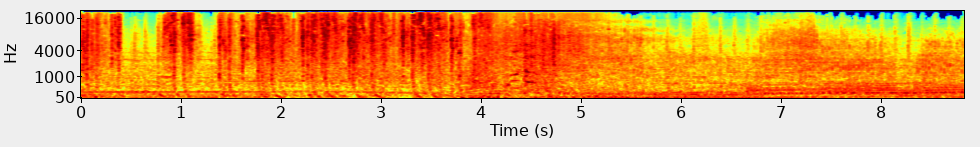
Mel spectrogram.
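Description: Gunfire in the video game Cyberpunk 2077, loud dense fusillades of rapid shots over a droning engine-like hum and rumble, filling the whole stretch without pause.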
